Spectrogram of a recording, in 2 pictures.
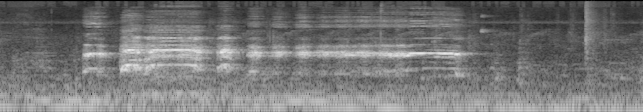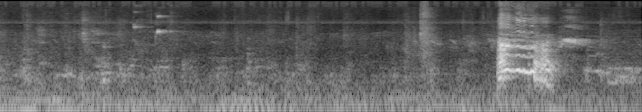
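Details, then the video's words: Kokok Balenggek rooster from Solok, West Sumatra, crowing: a loud harmonic opening call followed by a long held, level note near three seconds, then quiet, with a short burst near the end. "Ayam kukuak Balenggek"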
